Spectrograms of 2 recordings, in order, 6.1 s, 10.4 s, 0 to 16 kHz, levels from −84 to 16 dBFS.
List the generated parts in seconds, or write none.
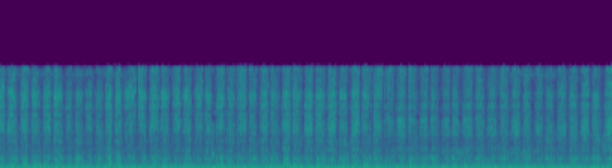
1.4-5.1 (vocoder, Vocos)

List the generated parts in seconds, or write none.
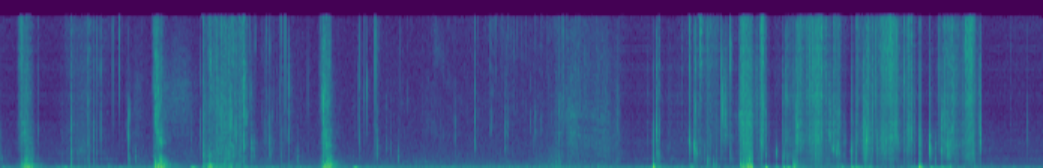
0.0-1.3 (codec, SNAC); 6.2-10.4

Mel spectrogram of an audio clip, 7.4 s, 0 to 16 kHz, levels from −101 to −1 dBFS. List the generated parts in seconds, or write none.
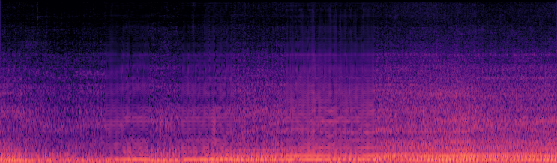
1.4-2.0 (vocoder, BigVGAN v2); 2.4-3.1; 3.8-5.0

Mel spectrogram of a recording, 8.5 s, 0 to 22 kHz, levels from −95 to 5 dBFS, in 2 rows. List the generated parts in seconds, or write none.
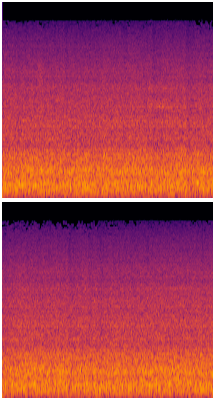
0.0-0.5 (vocoder, BigVGAN v2)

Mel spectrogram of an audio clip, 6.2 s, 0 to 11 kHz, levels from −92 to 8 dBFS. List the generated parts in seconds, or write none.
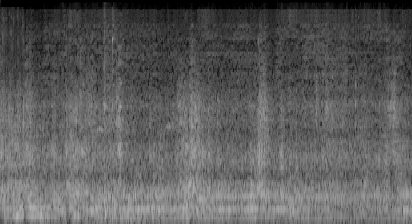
0.0-1.5 (vocoder, Vocos); 2.3-2.8; 5.0-6.2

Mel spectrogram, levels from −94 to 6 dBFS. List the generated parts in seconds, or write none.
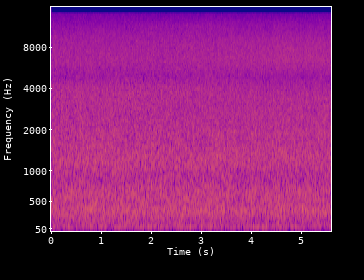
0.6-1.5 (vocoder, Vocos); 2.8-5.6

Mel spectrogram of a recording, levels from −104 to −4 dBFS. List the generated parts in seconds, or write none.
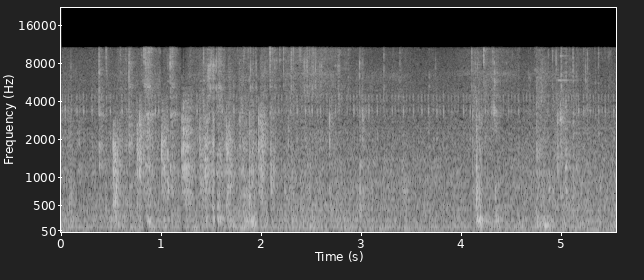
none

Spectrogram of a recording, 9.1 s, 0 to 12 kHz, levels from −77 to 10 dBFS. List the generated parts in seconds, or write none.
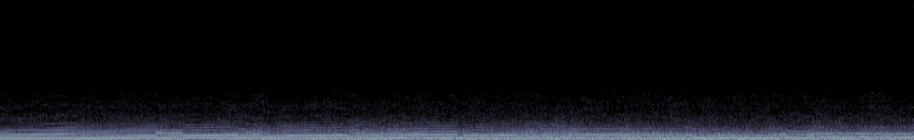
0.0-0.8 (codec, DAC); 1.6-4.8; 5.3-9.1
